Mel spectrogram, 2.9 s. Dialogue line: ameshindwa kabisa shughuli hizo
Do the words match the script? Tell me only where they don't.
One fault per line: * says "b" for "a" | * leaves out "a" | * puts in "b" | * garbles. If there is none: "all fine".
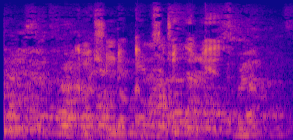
all fine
